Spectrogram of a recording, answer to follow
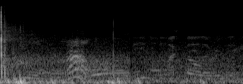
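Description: A pitched baseball popping into the catcher's glove: one sharp crack right at the start, followed by a short low thud.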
